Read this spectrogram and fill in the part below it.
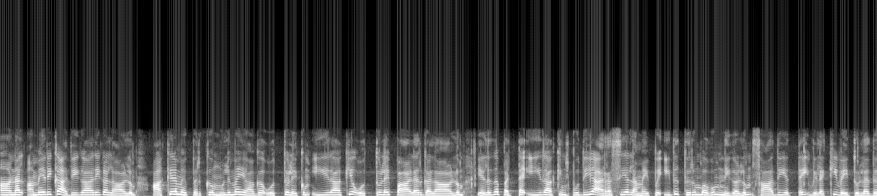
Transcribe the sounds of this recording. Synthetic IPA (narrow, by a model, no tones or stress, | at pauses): aːnaːlʔɐmɛɾɪkːɐːðɪɣaːɾɪɣɐɭaːlɯmaːkɪɾɐmɪpːɪrkɯmʊlɪmɐjaːɣɐʔɔt̪ːɯlɐɪkːɯmiːɾaːkɪjɐɔt̪ːɯɭɐɪpːaːɭɐɾɣɐɭaːlɯmɛɻɯðɐpːɐʈːɐʔiːɾaːkːɪnpʊðɪjɐɐɾɐsɪjɐlɐmɐɪpːɯʔɪðɯt̪ɪɾɯmbɐʋɯmnɪɣɐɭɯmsaːðɪjɐt̪ːɐɪʋɪɭɐkːiʋɐɪt̪ːɯɭːɐðɯ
